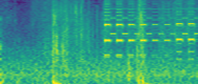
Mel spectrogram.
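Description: A telephone rings with a bright, repeating electronic trill in quick pulses, clear, after a couple of soft thuds like footsteps; no one speaks.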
